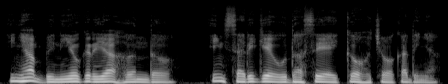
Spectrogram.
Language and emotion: Santali, sad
